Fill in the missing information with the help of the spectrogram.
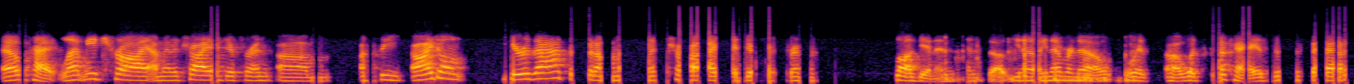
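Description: A woman's voice: medium pitch, moderate pace, a bit bright. A middle-aged woman hosting a call-in show, talking flustered through a bluetooth headset mic that keeps breaking up. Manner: flustered, repeatedly asking if she can be heard. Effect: choppy bluetooth headset mic that keeps breaking up. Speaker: host of an online call-in show. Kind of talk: casual call-in chat. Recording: tinny phone line that breaks up.

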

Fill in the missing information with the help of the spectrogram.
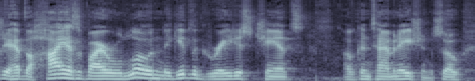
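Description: Man explaining on a medical podcast. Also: mid-range voice. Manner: explanatory, joking, with frequent fillers. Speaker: podcast host answering listener questions. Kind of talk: casual podcast chat and explanation.

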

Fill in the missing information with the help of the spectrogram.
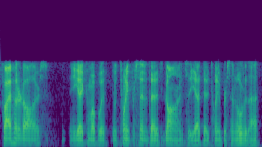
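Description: Man, lowish voice, deadpan jokes, casual talk, dry close sound, tinny phone-like line. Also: fast, no room sound. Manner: wry, deadpan joker. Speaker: radio show co-host. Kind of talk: casual chat.

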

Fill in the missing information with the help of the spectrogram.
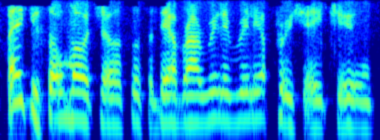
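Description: A woman's voice: fairly low pitch, fairly even intonation, a little fast, breathy edge. A woman calling a prayer line, giving short devout responses and thanks. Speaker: caller receiving prayer. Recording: tinny phone or radio-like line.

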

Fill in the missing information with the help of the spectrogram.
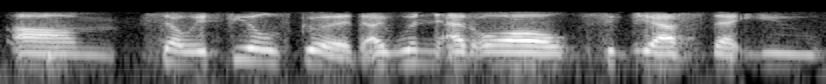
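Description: Lowish-voiced woman hosting phone-in radio. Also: fairly even intonation, measured pace, breathy edge. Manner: hesitant, reflective, often repeats phrases. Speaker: psychic advice radio host. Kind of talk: conversational live call-in advice. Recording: narrow phone-like radio sound.

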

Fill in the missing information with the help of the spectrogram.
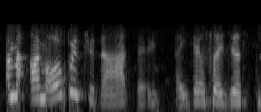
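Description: A polite woman calling in to a radio show over the phone, thanking the host and laughing softly. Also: mid-range voice, very animated, brisk. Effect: caller heard over a phone line. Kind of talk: casual call-in conversation. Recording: tinny phone line.

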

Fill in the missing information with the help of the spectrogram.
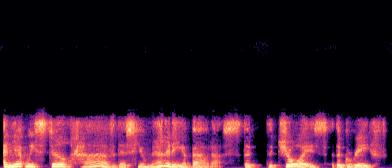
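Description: A woman who co-hosts a radio show and writes books speaks thoughtfully in a reflective discussion, posing questions to the listener. She takes it slowly, her middling-pitched voice mellow and rather husky, and the recording is a little dull.

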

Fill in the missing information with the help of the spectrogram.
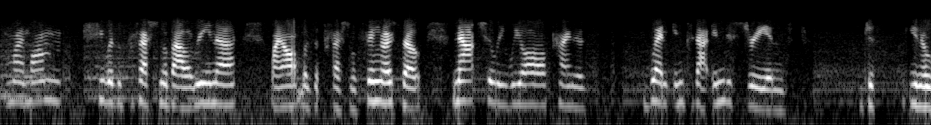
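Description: A young woman born in Lebanon, a singer answering interview questions in a casual, grateful way with many fillers. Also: medium pitch. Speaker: guest singer. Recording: tinny phone-like line.

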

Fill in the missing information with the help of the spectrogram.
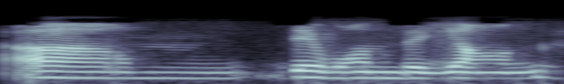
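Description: A woman's voice: sits low, little pitch movement, slow pace. A woman musician who grew up in France, answering interview questions hesitantly with many fillers. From Lebanon, raised in France. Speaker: musician guest. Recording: tinny phone-line sound.

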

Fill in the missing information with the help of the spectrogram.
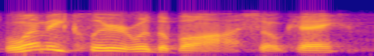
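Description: A man with a smooth, velvety voice chatting casually about sports as a regular call-in expert, over a phone line. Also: fairly low pitch, lively intonation, a little fast. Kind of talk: casual sports talk chat. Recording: narrow, tinny phone line.

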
